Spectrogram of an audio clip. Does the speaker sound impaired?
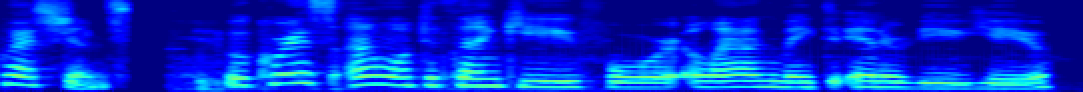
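No.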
